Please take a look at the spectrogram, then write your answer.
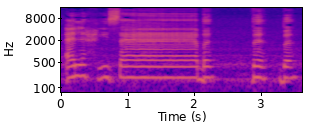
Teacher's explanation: اور ہم نے وہی 4 کاؤنٹس مد عارض سکون جو ہے 4 کاؤنٹس ہم نے کیا. با کا باریک سا قلقلہ. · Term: باریک قلقلہ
